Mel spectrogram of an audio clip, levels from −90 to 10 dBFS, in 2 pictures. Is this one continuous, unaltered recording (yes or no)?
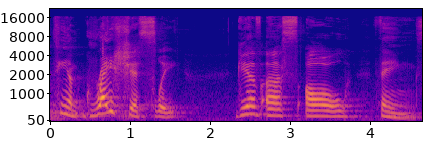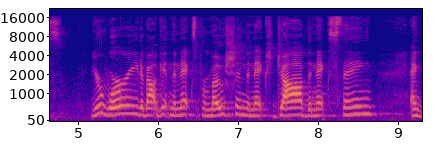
yes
